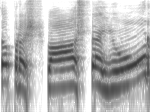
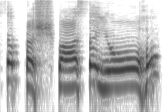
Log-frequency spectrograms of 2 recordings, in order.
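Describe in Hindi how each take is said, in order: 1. यह शब्द र ध्वनि पर खत्म होता है। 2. यह शब्द श्वास वाली ह ध्वनि पर खत्म होता है। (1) "इसके ऊपर र मिलेगा" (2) "ये मैंने थोड़ा सा सूत्र को तोड़ करके लिखा है"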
